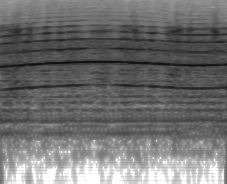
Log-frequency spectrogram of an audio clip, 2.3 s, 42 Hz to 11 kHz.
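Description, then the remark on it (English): A loud police car siren, switched on as the car responds Code 3 to a call at the end of North Baxter Road near Hillcrest, wails steadily, its tone holding nearly level with only a slight rise and fall across the whole stretch, with no voices. “Right, I'll hit the siren.”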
